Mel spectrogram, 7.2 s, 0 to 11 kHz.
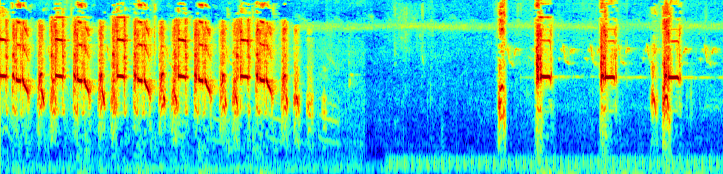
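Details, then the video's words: Grey francolin giving loud, harsh, ringing calls in a rapid series of about ten notes, then a few spaced repeats over a low steady hum. "Wild Teetar Calling Sound HD | 4 Jangli Teetar Ki Aawaz | Grey Francolin Sound Effect"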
